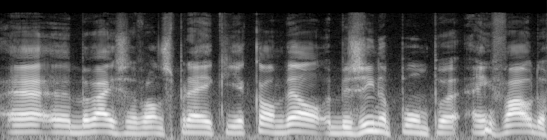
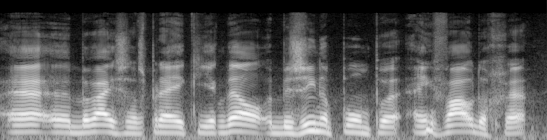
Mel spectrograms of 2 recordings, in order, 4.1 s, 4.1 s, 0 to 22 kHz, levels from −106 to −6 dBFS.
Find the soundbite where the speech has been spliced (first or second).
second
